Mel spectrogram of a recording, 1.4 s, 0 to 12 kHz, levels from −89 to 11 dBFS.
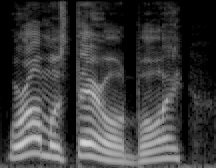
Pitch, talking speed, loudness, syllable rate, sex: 205 Hz, 220 wpm, -17 LUFS, 7.4 syllables/s, male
